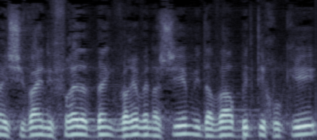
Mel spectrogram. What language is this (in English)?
Hebrew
